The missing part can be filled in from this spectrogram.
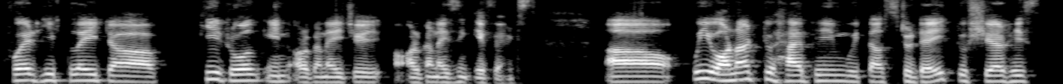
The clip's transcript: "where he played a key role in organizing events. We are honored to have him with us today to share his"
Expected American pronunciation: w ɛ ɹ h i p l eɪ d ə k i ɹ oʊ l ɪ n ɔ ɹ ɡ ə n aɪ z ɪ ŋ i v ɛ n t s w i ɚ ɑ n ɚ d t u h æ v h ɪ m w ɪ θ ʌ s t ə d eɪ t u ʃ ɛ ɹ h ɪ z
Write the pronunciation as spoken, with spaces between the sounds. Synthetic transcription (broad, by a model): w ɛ ɹ h i p l eɪ d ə k i ɹ oʊ l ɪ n ɔ ɹ ɡ ə n aɪ z ɪ ŋ i v ɛ n t s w i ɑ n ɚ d t u h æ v h ɪ m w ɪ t ʌ s t ə d eɪ t u ʃ ɛ ɹ h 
